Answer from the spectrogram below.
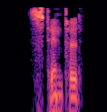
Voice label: "stinted", English; adjectives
